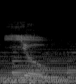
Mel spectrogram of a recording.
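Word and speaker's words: Yeo: to the big bamboo, is a yo. Not spelled like that. It's spelled Y-E-O. Yo.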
